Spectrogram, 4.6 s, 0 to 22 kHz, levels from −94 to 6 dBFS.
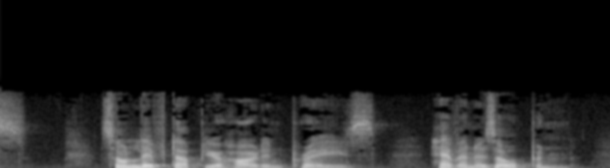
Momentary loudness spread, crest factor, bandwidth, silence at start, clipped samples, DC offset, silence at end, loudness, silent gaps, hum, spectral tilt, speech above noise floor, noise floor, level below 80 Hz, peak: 18 LU; 18 dB; 10 kHz; 0 s; under 0.1%; under 0.1%; 0.4 s; -19 LUFS; none; none; -5.5 dB/octave; 33 dB; -52 dBFS; -56 dBFS; -2 dBFS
